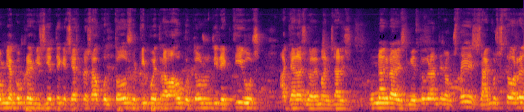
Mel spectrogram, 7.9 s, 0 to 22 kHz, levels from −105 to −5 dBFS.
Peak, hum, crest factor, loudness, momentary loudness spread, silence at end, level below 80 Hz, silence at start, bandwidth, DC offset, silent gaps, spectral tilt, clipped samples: -6 dBFS; none; 16 dB; -22 LUFS; 7 LU; 0 s; -66 dBFS; 0 s; 15 kHz; under 0.1%; none; -5 dB/octave; under 0.1%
